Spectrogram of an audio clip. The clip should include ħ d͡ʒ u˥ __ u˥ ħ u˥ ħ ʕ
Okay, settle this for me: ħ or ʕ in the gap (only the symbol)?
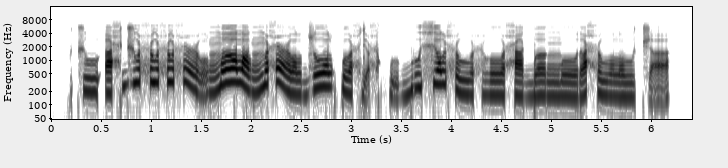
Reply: ħ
